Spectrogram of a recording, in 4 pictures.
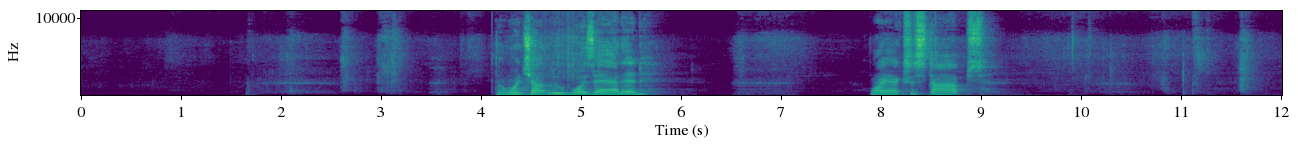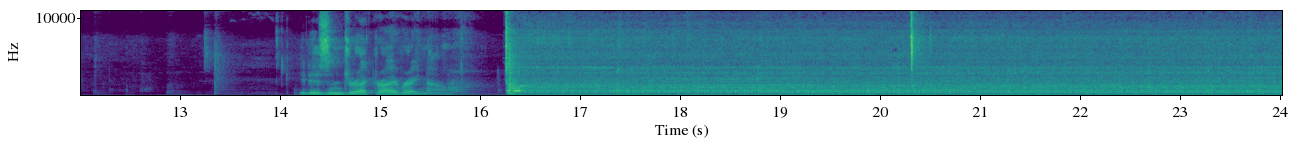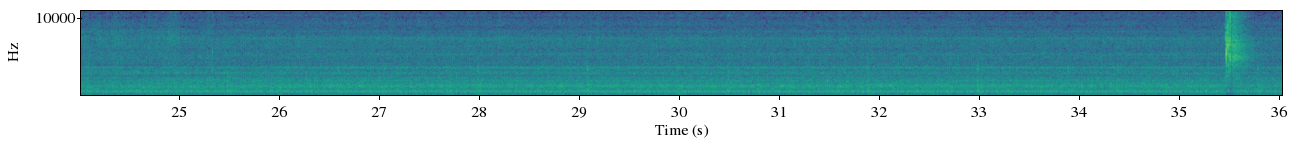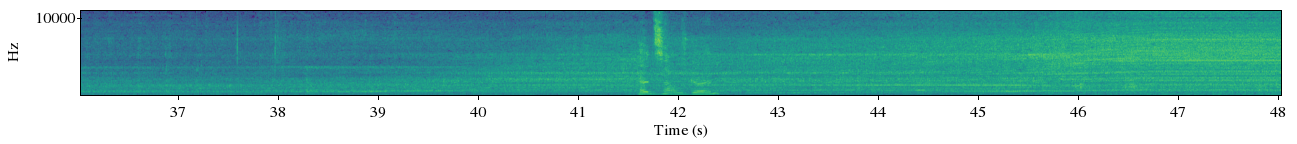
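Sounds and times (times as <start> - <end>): milling machine motor whine: 16.2 - 48.0
rising whine: 35.5 - 48.0.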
